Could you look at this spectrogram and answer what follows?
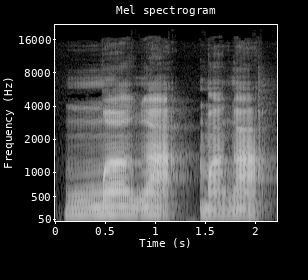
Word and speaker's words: mga: So you have to connect, mga. Like you are saying maga, okay, but you are stop. You have to mute the diphthong GA.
